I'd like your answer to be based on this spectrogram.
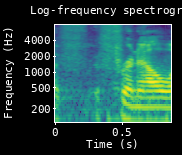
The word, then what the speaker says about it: Fresnel: A Fresnel lens.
